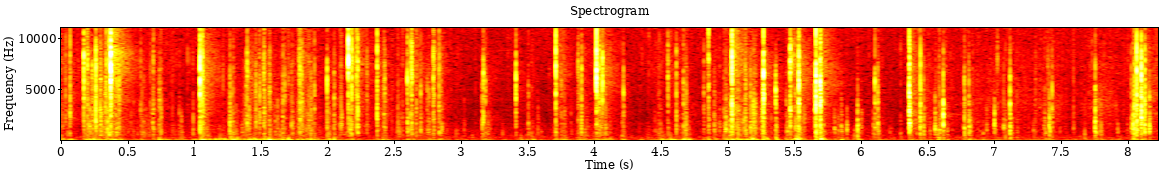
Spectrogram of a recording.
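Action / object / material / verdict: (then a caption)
tap / kraft paper bag / paper / none. Long nails tap rapidly across the surface of a large, empty brown kraft paper shopping bag held upright. The result is a dense, irregular stream of short, dry taps and crinkles, with bright clicky edges over a soft low rustle.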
